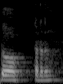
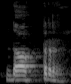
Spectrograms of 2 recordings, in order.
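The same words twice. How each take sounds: First: The first vowel sounds like a rounded 'o'. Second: The first vowel lies between 'aa' and 'o'. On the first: The speaker calls it wrong. "और एक लोग बोलते हैं इसको डॉक्टर" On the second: The speaker calls it right. "न तो आ बोला जाता है और न ओ बोला जाता है"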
